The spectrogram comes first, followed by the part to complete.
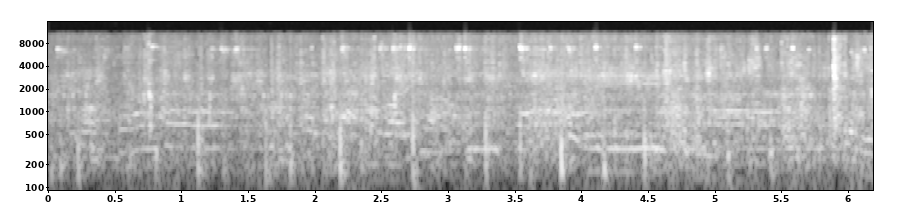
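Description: Hoofbeats of a pony trotting on arena sand in harness, pulling a two-wheeled driving carriage, under people talking.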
